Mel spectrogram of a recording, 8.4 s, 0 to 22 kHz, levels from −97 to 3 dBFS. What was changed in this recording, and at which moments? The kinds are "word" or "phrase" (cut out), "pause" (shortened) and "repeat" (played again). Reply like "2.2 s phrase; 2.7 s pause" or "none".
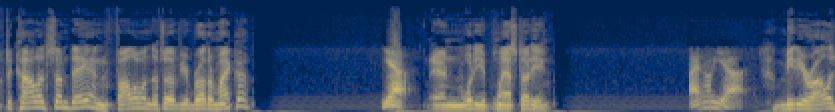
1.6 s word; 4.2 s pause; 5.1 s word; 7.1 s word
